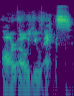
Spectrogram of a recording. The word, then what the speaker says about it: roux: The French culinary term for this, by the way, is roux, spelled R-O-U-X. It should really be pronounced something like roux, but the French are kinda weird.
